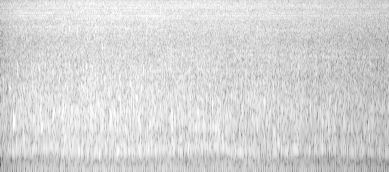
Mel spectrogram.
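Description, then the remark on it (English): Steady rushing of Barton Creek water pouring through a grate into a tunnel under the sidewalk, by a dam beside a spring-fed pool; a dense continuous wash with fine bubbling texture, moderately loud, no voices. “The creek water flows through this grate into a tunnel under the sidewalk.”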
